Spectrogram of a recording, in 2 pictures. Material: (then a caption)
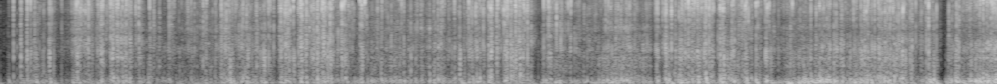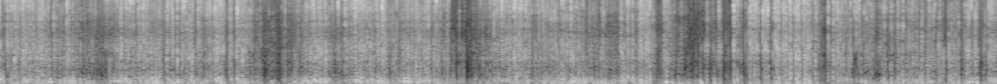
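Foam. A hand-sized, grey, textured foam sponge on a tan foam base, solid and porous, is held in both hands and scratched quickly with fingernails. The result is a dense, continuous rasping scratch with a heavy low, muffled rumble and only a faint bright edge. It stays at a steady level throughout, with brief dips between bursts.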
